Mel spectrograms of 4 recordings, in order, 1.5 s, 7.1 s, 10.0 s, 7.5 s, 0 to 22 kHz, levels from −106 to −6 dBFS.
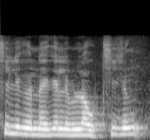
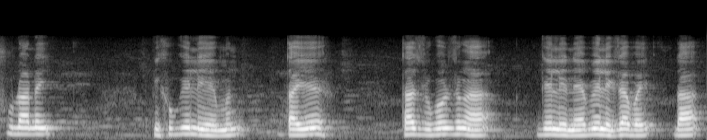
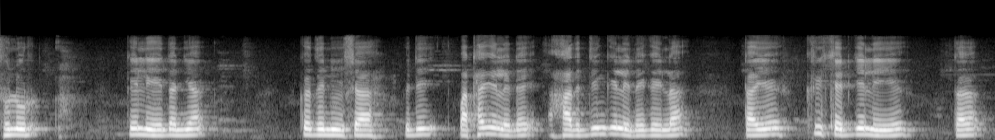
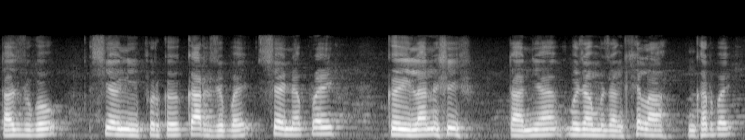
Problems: constant background noise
